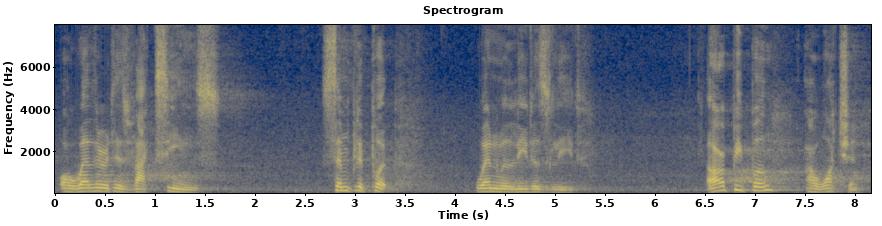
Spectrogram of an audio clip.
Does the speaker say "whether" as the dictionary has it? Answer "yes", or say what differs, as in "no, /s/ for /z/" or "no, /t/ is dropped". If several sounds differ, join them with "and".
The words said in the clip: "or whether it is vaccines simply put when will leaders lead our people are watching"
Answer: yes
